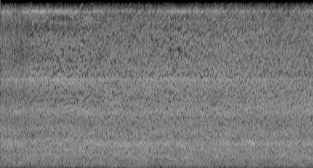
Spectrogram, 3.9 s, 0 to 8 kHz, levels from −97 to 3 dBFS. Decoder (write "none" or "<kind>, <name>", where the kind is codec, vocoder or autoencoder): autoencoder, DAC-VAE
